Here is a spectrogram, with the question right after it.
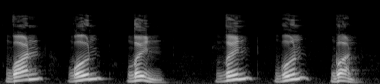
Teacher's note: গ মোটা হরফ কন্ঠনালি শেষ অংশ থেকে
